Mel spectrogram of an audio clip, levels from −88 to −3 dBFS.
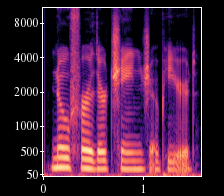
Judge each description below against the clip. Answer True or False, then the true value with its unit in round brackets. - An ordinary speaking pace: True (150 wpm)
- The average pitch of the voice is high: False (170 Hz)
